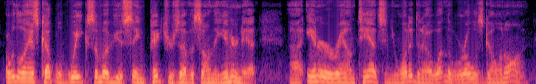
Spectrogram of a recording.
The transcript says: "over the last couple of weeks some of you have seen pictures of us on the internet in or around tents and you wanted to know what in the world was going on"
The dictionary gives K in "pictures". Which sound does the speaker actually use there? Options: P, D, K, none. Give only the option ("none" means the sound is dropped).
K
